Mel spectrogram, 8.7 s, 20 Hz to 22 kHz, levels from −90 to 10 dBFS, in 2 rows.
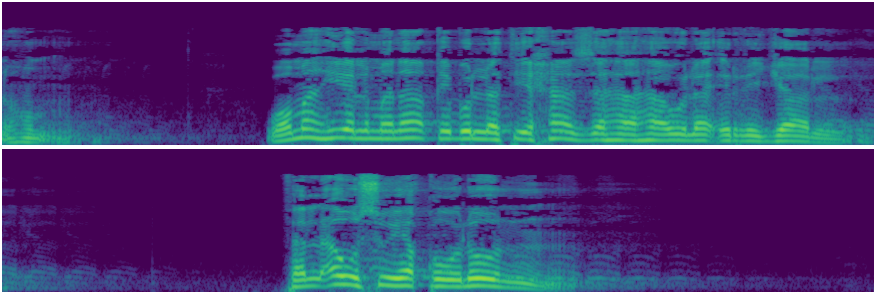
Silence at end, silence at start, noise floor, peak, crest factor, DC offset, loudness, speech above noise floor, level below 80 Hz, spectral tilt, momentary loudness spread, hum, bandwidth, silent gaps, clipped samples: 1.5 s; 0 s; -75 dBFS; 0 dBFS; 18 dB; under 0.1%; -16 LUFS; 59 dB; -52 dBFS; -5 dB/octave; 15 LU; none; 11 kHz; none; under 0.1%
